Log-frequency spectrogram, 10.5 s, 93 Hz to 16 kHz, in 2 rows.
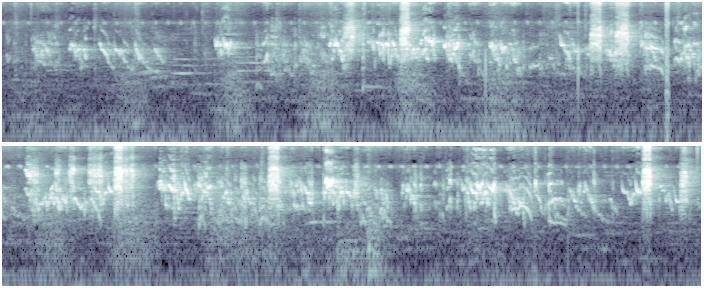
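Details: Budgerigars on June 7, 2024, chatter steadily for ten seconds: overlapping squeaky chirps, raspy warbles and occasional short squawks in a dense, irregular stream.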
